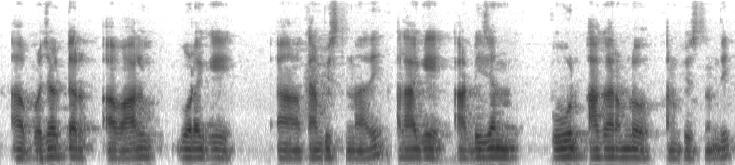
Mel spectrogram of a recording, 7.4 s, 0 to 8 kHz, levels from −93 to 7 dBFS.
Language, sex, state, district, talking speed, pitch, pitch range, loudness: Telugu, male, Telangana, Mahabubabad, 105 wpm, 100 Hz, 95-100 Hz, -20 LUFS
